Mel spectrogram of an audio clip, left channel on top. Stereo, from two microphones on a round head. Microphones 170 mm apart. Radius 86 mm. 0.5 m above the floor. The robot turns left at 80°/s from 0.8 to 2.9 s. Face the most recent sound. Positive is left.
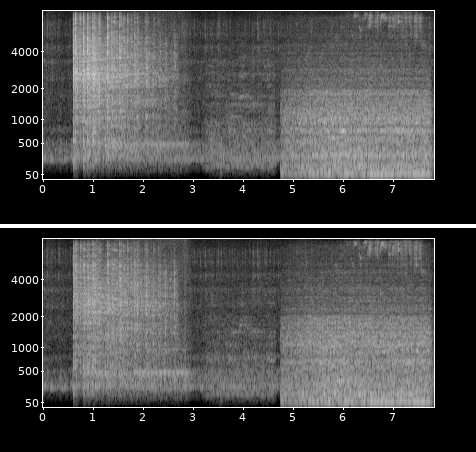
turn(degrees=-15)  # may be behind; listen again after turning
